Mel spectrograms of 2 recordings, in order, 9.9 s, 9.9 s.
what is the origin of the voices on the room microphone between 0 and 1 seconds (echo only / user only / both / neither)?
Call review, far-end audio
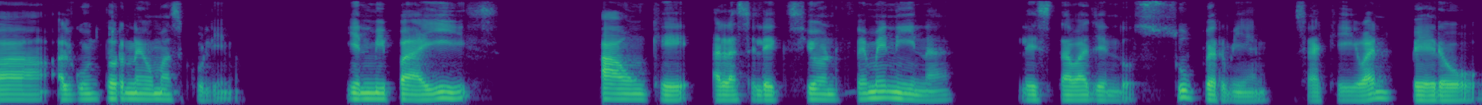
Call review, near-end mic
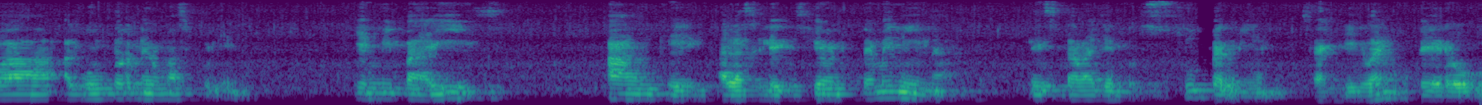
echo only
